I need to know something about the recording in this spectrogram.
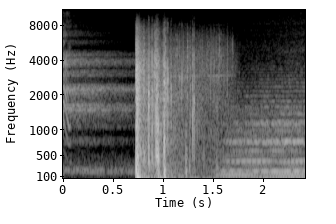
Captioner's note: splatter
